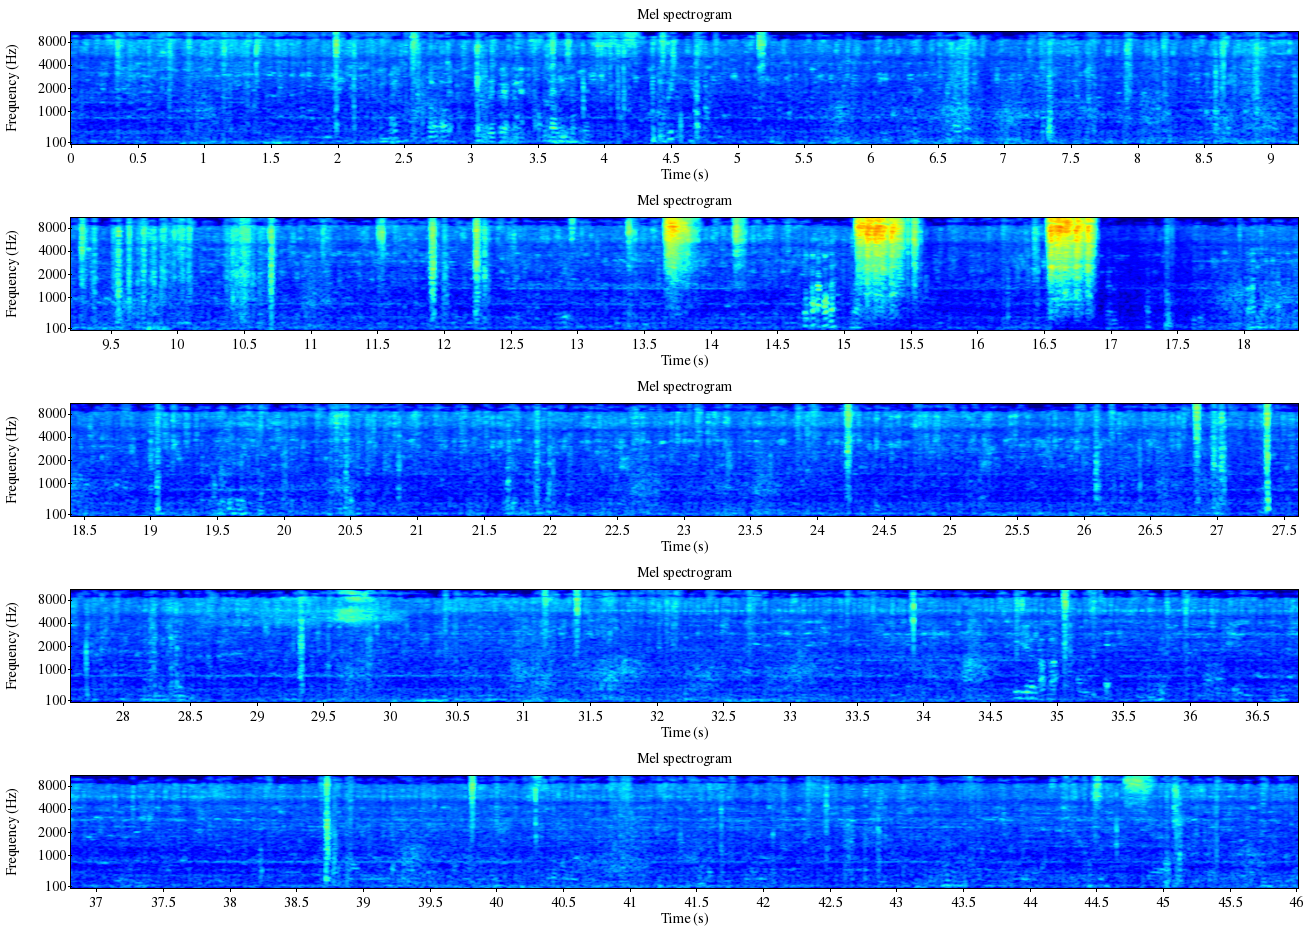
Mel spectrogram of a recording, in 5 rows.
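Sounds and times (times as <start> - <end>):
steady low background hum: 0.0 - 46.0
tools clicking and knocking: 15.1 - 15.6, 16.6 - 16.9.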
